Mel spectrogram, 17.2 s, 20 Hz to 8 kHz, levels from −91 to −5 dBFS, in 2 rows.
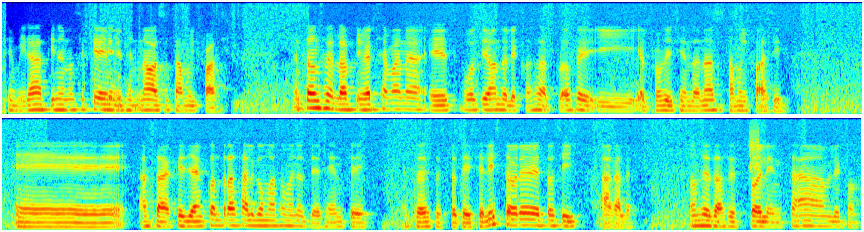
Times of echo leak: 1.06-1.14

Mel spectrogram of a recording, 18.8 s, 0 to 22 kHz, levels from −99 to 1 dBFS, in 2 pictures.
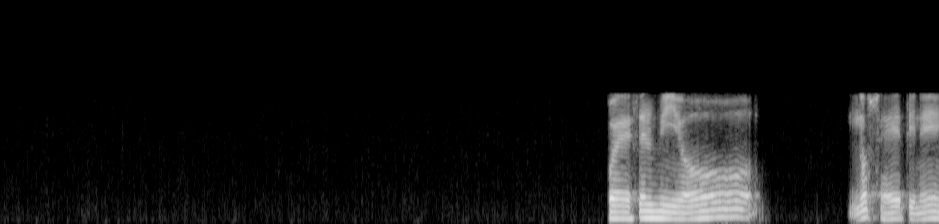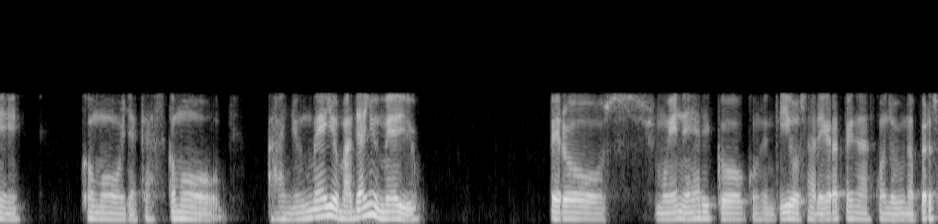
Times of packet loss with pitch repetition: none

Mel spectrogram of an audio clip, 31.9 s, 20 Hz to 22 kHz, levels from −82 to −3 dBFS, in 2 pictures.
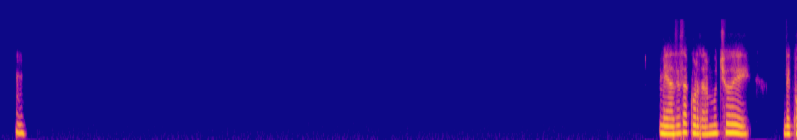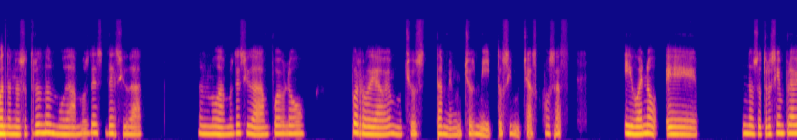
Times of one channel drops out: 7.60-7.80, 16.03-31.88

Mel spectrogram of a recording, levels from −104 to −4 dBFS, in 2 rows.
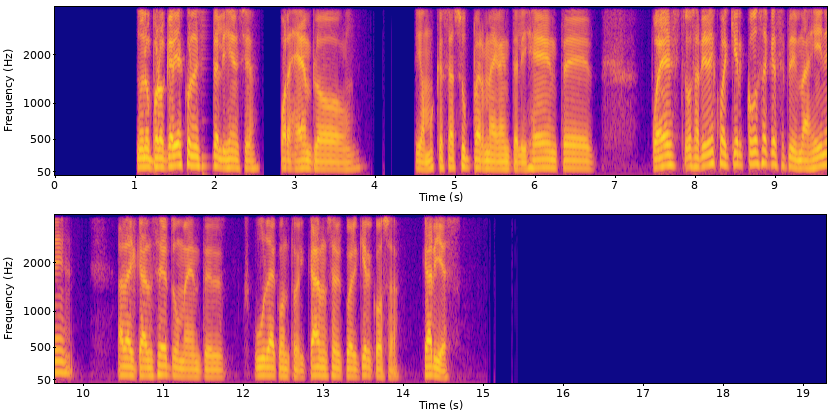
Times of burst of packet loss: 1.84-1.98

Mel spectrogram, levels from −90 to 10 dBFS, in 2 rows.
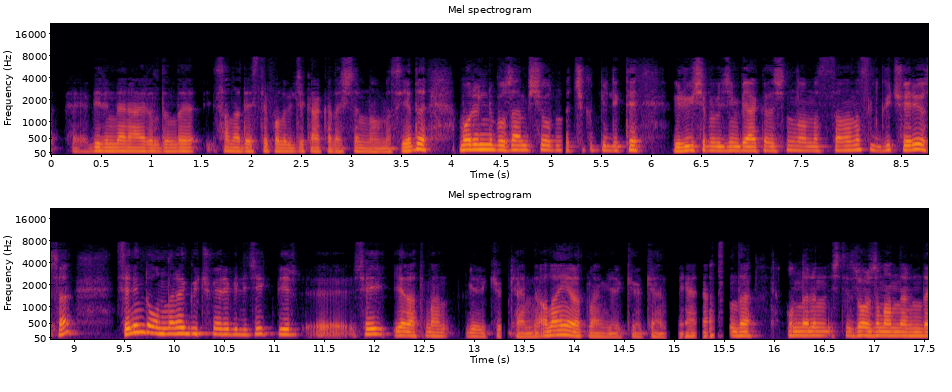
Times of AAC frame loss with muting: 5.09-5.16, 13.25-13.36, 14.90-15.57

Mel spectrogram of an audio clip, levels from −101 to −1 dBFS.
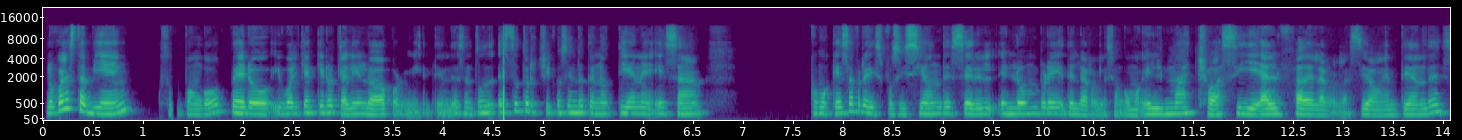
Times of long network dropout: none

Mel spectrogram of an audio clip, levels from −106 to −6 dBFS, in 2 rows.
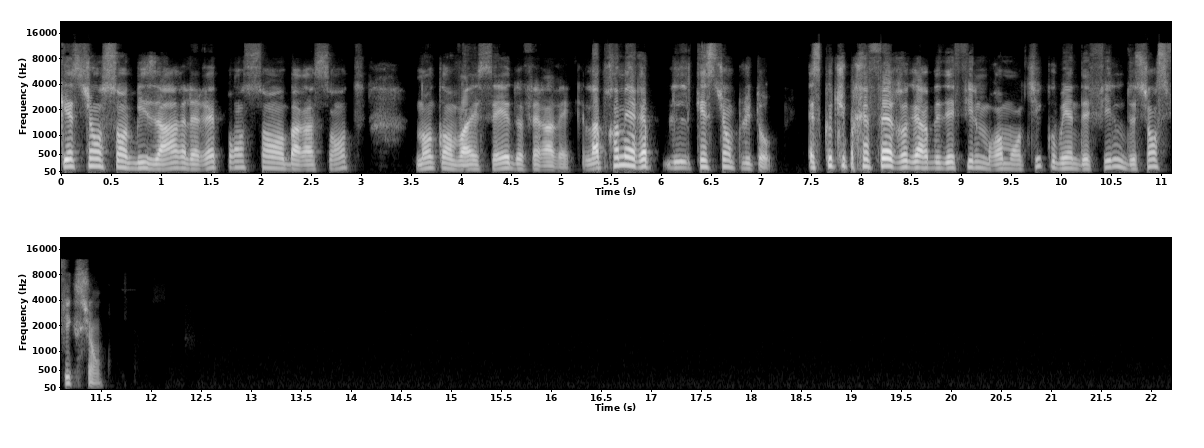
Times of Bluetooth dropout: none

